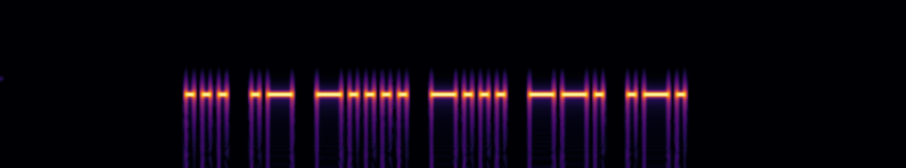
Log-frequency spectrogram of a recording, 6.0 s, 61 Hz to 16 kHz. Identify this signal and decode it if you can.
Morse code, heard as a keyed tone, about 22 wpm, 700 Hz. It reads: SA6BGR
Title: Call Signs - 22wpm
